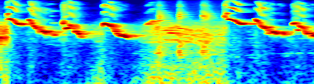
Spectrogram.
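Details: An unringed captive White-rumped shama, provoked with cat-fight sounds to raise its aggression, gives harsh, high, downward-sweeping calls, about two each second, with a rough noisy burst midway.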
